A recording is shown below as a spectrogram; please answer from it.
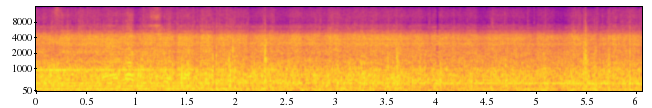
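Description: Steady wind rush and road noise from a Honda Gold Wing motorcycle riding at highway speed, with the engine's faint hum underneath.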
